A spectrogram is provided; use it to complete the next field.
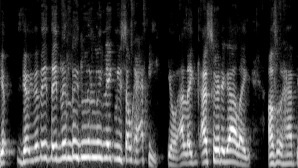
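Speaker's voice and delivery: high, overjoyed stuttering, tripping over words. Speaker addressing viewers as members pop up, stuttering with excitement. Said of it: "I'm stuttering right now. I'm like literally stuttering out of excitement".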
